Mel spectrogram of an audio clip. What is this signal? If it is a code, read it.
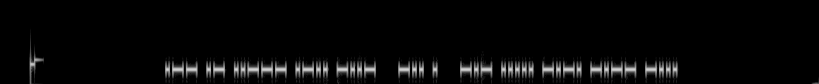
Morse code, heard as a keyed tone, about 34 wpm, 700 Hz. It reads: WA2LX DE K5CYB
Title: USA Callsign DE Callsign - 5 Characters - 35wpm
